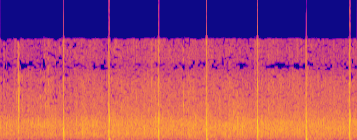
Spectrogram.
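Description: Audience applause welcomes a guest to the stage: a bed of crowd clapping with a steady run of sharp, regularly spaced claps standing out on top.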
